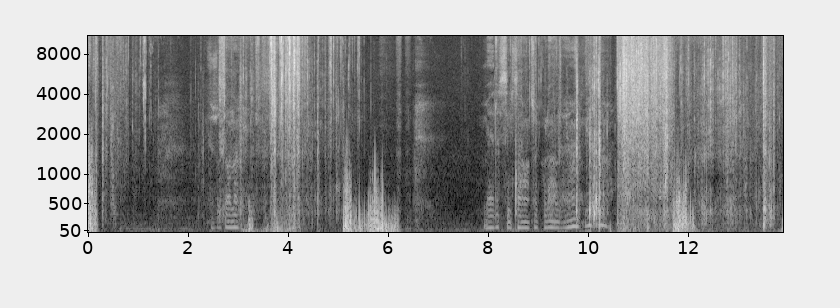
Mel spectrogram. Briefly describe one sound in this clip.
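A cardboard box scrapes and taps as it is handled.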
